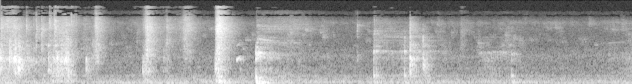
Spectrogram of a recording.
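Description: Faint crinkling of a foil-lined snack bag as a hand reaches in for a salami crisp: a few short, scattered crinkles in the first four seconds, then near silence.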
